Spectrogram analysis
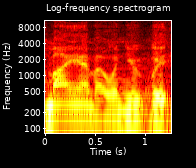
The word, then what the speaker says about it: Miami: Do they pronounce it like Miami there, or is it Miami? It's Miami.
